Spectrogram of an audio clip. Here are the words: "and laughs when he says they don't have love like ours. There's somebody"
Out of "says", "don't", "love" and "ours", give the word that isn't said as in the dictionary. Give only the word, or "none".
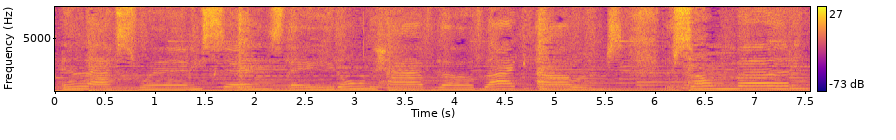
none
